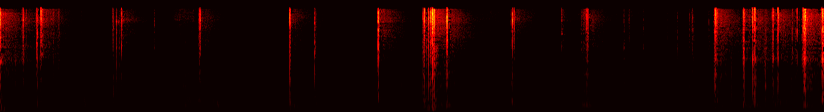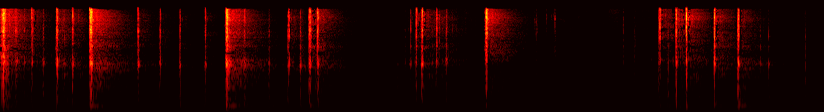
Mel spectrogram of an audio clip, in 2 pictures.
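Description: Small multicolored solid metal magnetic spheres, held as a clump in the hands, are squeezed, broken apart and clicked together by fingertips and long painted nails. They make quick, bright clicks and snaps in irregular bursts with short pauses, each dying away almost instantly, with a faint scratchy rattle between them and no low end.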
